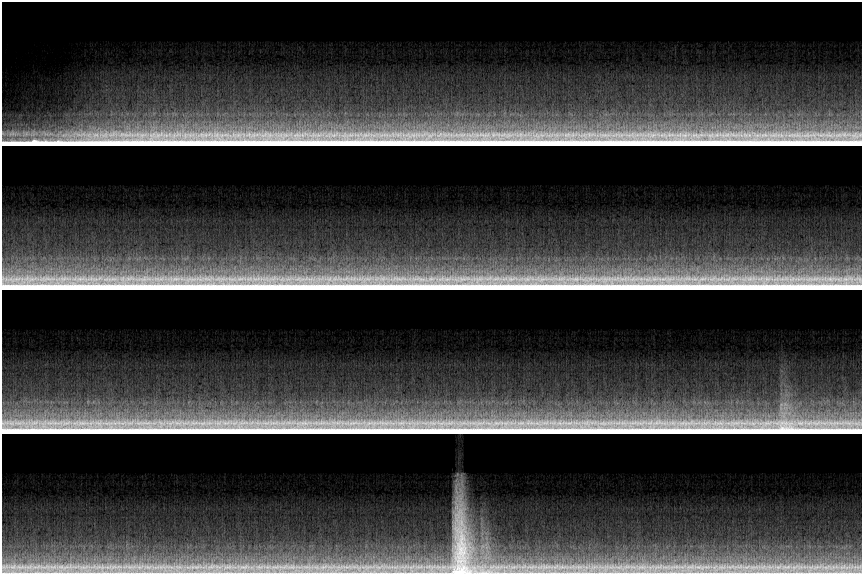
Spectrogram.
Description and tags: Diesel engine of a Freightliner truck unloading freight at the local grocery store recorded with HP laptop and Samson USB mic from inside my car.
